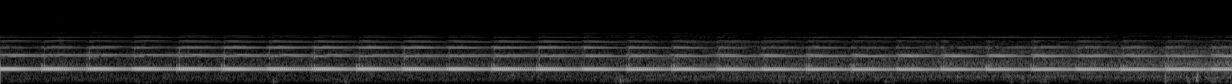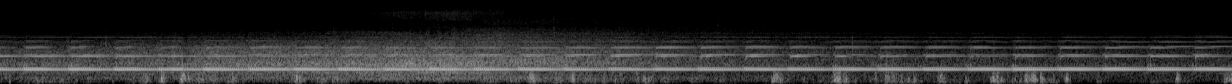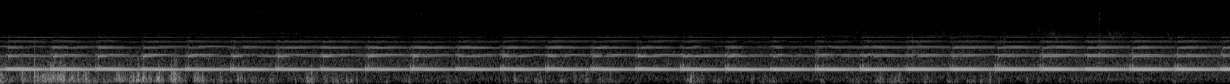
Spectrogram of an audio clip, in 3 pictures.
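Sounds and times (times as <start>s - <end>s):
level-crossing warning bell ringing: 0.0s - 36.9s
train rushing past: 10.0s - 30.8s.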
